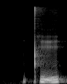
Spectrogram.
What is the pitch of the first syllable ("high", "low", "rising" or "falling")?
low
